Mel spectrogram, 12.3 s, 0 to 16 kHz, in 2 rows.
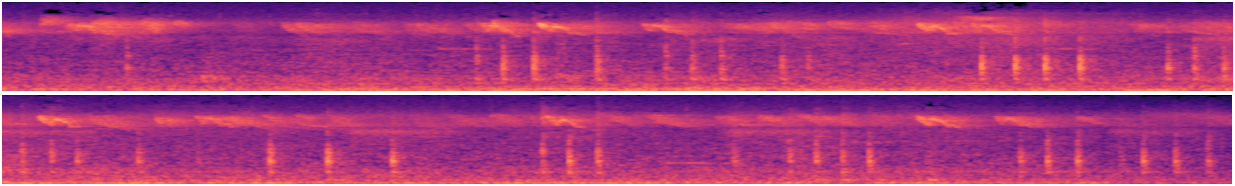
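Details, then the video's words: Grey-capped pygmy woodpecker in Taiwan, 2016, giving short bursts of sharp, dry ticking notes over a steady high twitter of small birds and a low background rumble. "小啄木 Grey capped Pygmy Woodpecker"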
